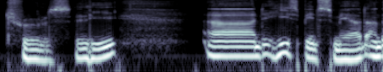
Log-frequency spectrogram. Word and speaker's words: Truls Lie: That's how his name is pronounced, not Trolls Lie, but Truls Lie.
